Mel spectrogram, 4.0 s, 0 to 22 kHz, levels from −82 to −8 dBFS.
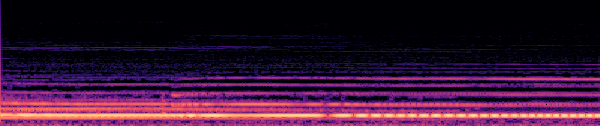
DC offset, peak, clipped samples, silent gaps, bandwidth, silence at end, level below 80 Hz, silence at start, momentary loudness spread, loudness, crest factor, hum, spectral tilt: under 0.1%; -10 dBFS; under 0.1%; none; 4.6 kHz; 0 s; -46 dBFS; 0 s; 1 LU; -18 LUFS; 8 dB; none; -8.5 dB/octave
